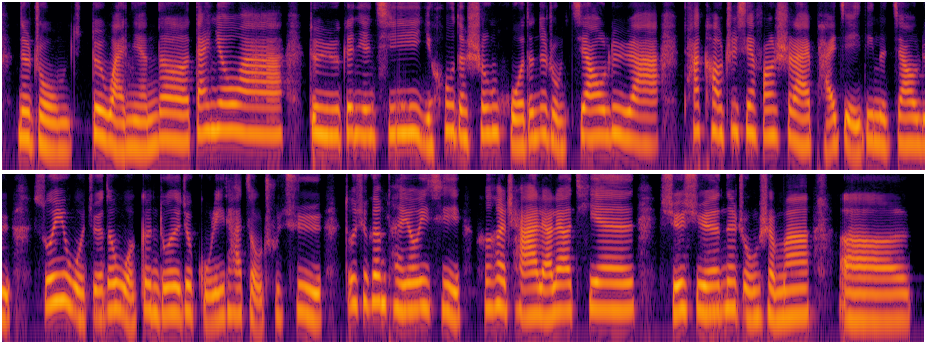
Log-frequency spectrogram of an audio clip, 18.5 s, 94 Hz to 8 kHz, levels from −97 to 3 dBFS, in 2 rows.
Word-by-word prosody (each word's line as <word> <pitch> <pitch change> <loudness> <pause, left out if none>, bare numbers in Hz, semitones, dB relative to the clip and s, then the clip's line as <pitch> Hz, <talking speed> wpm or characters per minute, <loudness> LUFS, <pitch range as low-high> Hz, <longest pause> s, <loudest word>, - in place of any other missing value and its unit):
那 220 -1 +3
种 170 -4 0 0.2
对 245 -1 +5
晚 185 -5 +2
年 175 +1 0
的 210 -1 +2
担 255 +4 0
忧 270 0 +3
啊， 245 -1 +1 0.2
对 - - +2
于 235 0 +2
更 250 +2 +1
年 235 -1 -1
期 250 +2 +1
以 185 -4 -1
后 265 +6 -2
的 230 -2 0
生 245 +3 -1
活 190 -8 0
的 215 - -1
那 245 +2 -2
种 185 -5 -3
焦 230 0 +1
虑 230 -2 0
啊， 195 -2 0 0.2
她 265 - -4
靠 260 -1 -2
这 260 +2 -4
些 260 0 0
方 235 0 -2
式 225 - -4
来 190 -3 +2
排 165 -2 -5
解 - - -1
一 155 0 +1
定 205 +3 -2
的 185 - 0
焦 190 0 -1
虑， 180 -3 -1 0.2
所 250 +2 +2
以 280 +1 +4
我 200 -8 +1
觉 185 +2 -3
得 220 +3 +2
我 190 -8 +1
更 215 +1 -1
多 200 +1 +2
地 200 - +4
就 210 0 +2
鼓 160 -4 -6
励 175 +3 +1
她 200 -1 -4
走 170 -8 -4
出 190 - -13
去， 190 -3 0 0.2
多 255 - -1
去 265 +1 -3
跟 270 0 +3
朋 235 -3 -1
友 225 +1 +3
一 235 - +1
起 215 -6 -1
喝 235 - -6
喝 245 -1 +2
茶 200 -3 +2
聊 190 -1 +3
聊 215 +1 +3
天， 225 0 +1 0.2
学 210 +1 +3
学 215 -2 +2
那 230 0 +1
种 185 -3 -2
什 190 -1 0
么， 190 +2 +1 0.3
呃， 170 0 +1
215 Hz, 245 characters per minute, -24 LUFS, 190-240 Hz, 0.3 s, 对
